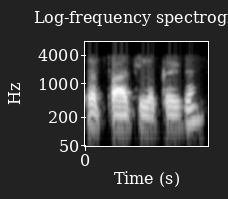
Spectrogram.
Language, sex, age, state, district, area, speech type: Marathi, female, 18-30, Maharashtra, Nashik, urban, conversation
